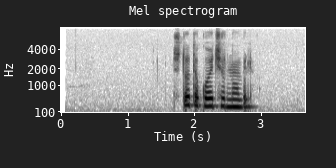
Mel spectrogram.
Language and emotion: Russian, neutral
